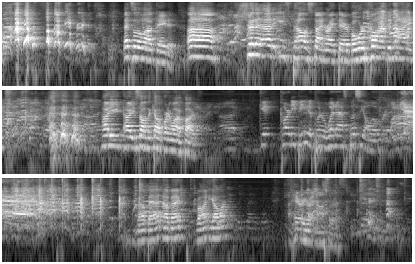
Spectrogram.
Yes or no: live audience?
yes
